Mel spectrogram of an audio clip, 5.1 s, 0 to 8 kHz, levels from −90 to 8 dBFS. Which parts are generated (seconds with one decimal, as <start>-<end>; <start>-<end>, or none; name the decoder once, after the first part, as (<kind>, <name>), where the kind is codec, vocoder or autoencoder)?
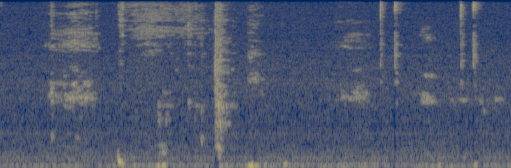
none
